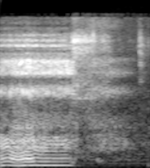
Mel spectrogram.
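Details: Person recorded asleep on a flip phone by friends to show their doctor: a single loud, rattling snore on inhalation trailing into a breathy exhale; snoring.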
